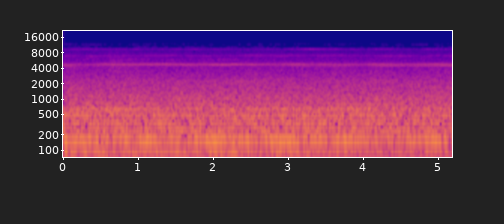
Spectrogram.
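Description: Stationary BART train of Bombardier MOVIA cars idling at the platform with its doors open, its onboard equipment giving a steady hum with a thin high whine above it.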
